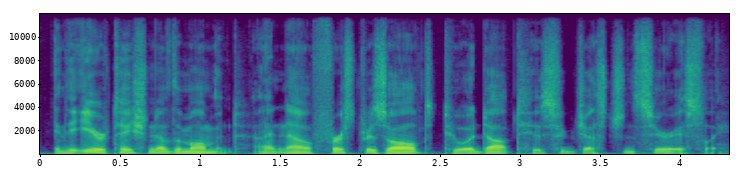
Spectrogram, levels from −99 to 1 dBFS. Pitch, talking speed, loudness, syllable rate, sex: 100 Hz, 210 wpm, -18 LUFS, 6.5 syllables/s, male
